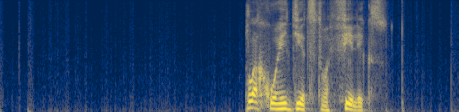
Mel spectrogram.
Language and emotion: Russian, angry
